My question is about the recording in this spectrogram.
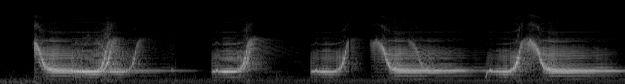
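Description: A twanging boing sound effect, repeated about five times, its tone sweeping down and then bending back up each time.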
